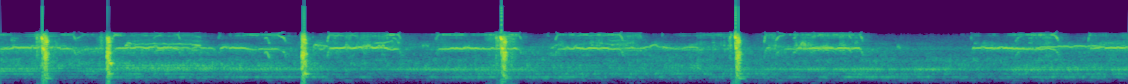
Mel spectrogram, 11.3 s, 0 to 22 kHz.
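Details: Peregrine falcon chicks in Gdynia being fed on 19 April 2021, near the end of their head-bobbing stage. Drawn-out, harmonic wailing cries repeat almost continuously, broken by several sharp, loud clicks.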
